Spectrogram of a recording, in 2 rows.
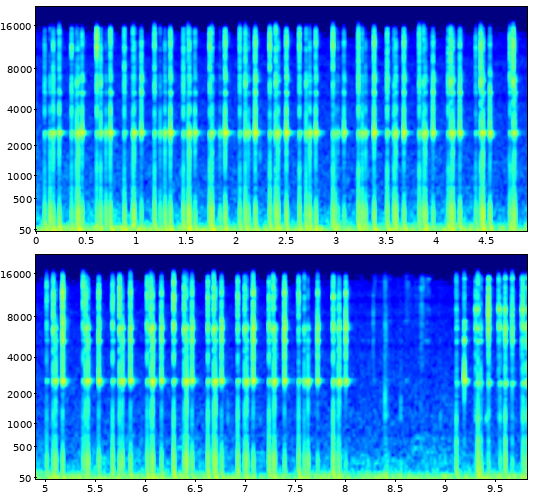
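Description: Long nails tap rapidly and irregularly on the outer wall and handle of a hollow white glazed ceramic mug, making dozens of quick, bright clicks. Each tap carries a short ringing tone near 2.6 kHz. The tapping continues quietly with a brief lull near the end before resuming.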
